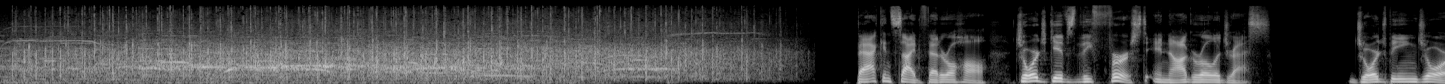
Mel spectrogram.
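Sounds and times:
scattered shouts and whistles: 0:00.0 - 0:08.1
large crowd cheering: 0:00.0 - 0:08.2
speech: 0:08.6 - 0:12.7, 0:13.5 - 0:14.4.

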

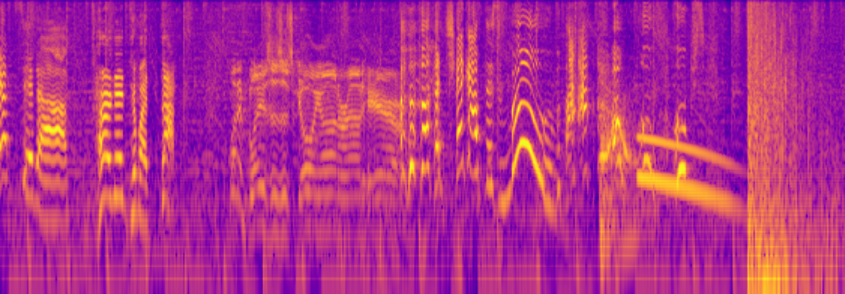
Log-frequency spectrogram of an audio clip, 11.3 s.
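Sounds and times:
speech: 0:00.5 - 0:02.4, 0:03.1 - 0:09.8
laughter: 0:05.1 - 0:06.1, 0:07.2 - 0:09.6
large vat knocked over with a crash: 0:10.0 - 0:11.2.

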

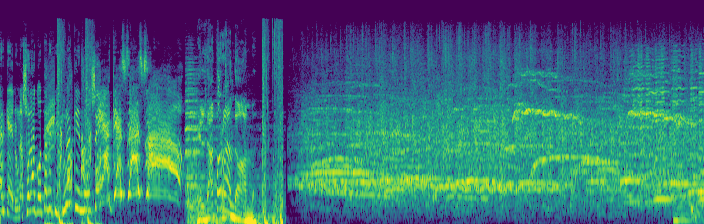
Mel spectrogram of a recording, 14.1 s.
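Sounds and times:
speech: 0:00.0 - 0:05.3
applause, standing ovation: 0:05.8 - 0:14.0.

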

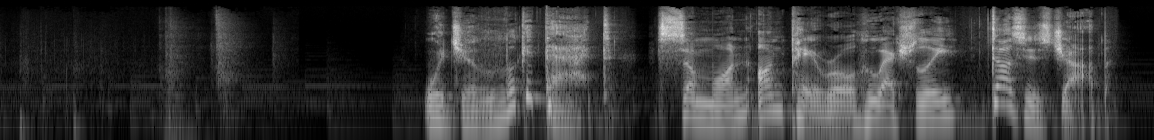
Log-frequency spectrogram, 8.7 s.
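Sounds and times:
door being opened: 0:00.2 - 0:02.2
speech: 0:03.2 - 0:08.4.

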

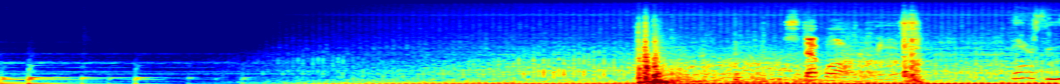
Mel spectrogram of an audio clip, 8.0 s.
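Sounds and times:
helicopter landing: 0:01.9 - 0:07.9
speech: 0:06.0 - 0:06.5, 0:07.6 - 0:07.9.

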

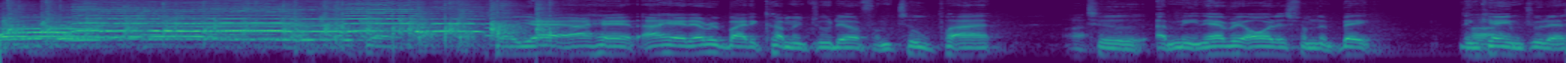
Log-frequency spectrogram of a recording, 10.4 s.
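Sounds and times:
audience cheering with shouts and whoops: 0:00.0 - 0:03.8
speech: 0:04.2 - 0:10.4.

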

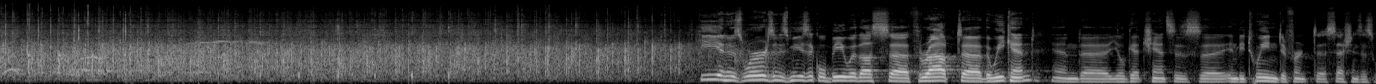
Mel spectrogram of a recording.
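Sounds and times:
sustained audience applause: 0:00.0 - 0:07.4
speech: 0:07.0 - 0:13.7.

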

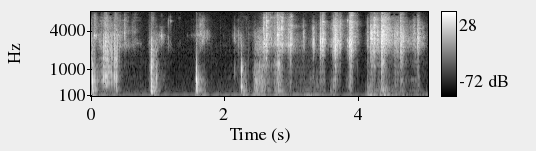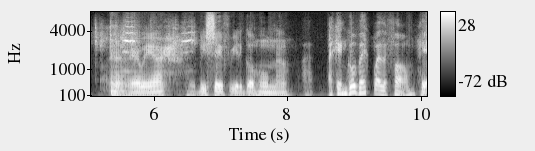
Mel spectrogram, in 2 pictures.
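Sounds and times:
keys rattling: 0:00.0 - 0:05.4
speech: 0:05.4 - 0:10.1.

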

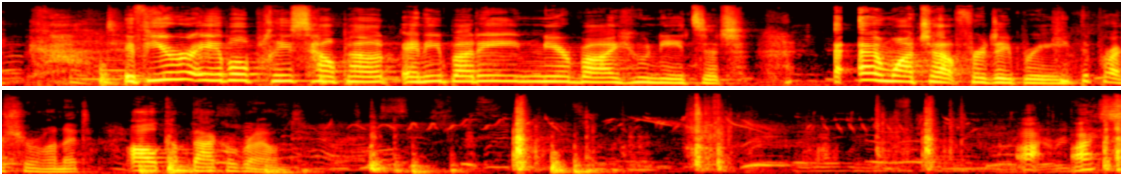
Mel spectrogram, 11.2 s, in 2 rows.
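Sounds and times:
speech: 0:00.6 - 0:07.3, 0:10.7 - 0:11.1
birds chirping outdoors: 0:06.1 - 0:11.1
clattering knocks and thuds: 0:06.3 - 0:08.8.

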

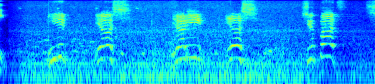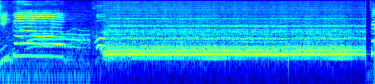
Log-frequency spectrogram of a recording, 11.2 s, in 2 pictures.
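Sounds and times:
speech: 0:00.0 - 0:07.8
steam locomotive whistle: 0:07.1 - 0:11.2.

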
